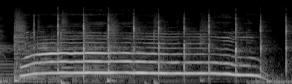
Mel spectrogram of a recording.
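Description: A single woman lets out a long, steady whooping cheer for herself while clapping in a quick, even rhythm, fairly loud, with the cheer cutting off just before the claps stop.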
